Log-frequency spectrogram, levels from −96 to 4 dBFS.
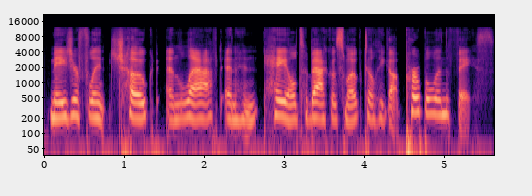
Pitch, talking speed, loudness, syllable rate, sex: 200 Hz, 170 wpm, -20 LUFS, 4.7 syllables/s, female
